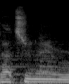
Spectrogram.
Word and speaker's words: Hatsune: You said Hatsune right.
